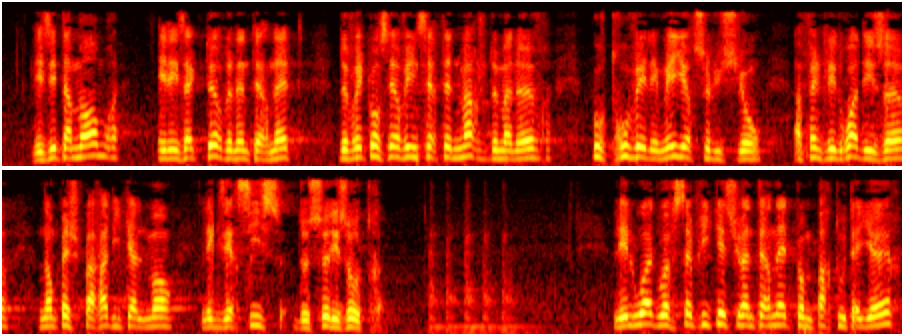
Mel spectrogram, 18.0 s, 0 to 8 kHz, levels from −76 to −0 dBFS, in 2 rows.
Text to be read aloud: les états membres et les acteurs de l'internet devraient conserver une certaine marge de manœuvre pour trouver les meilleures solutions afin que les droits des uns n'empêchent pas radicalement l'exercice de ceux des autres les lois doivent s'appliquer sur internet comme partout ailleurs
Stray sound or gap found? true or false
true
